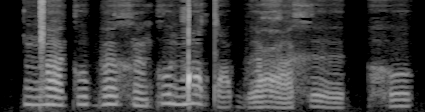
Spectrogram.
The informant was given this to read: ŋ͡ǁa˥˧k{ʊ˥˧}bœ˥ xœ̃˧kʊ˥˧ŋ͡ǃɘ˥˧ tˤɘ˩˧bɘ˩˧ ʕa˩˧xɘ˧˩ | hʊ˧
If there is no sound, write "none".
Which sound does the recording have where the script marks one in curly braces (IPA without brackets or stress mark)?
ʊ˥˧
